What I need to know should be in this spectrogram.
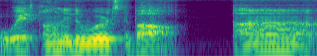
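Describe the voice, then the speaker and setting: Here a man talks at a very slow pace. He has a medium pitch and a Turkish accent. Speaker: language teacher. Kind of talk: tutorial. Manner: halting.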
